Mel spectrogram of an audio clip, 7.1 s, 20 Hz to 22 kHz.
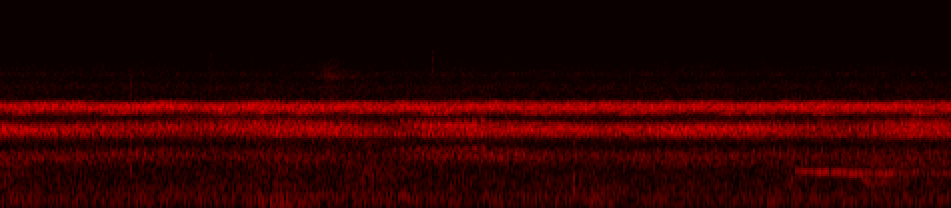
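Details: Spring peepers and tree frogs calling in a pasture at night after heavy thunderstorms, May 22, 2013, Muskoka. A dense, continuous chorus of high, shrill trilling peeps in steady bands, with a brief lower tone near the end.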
